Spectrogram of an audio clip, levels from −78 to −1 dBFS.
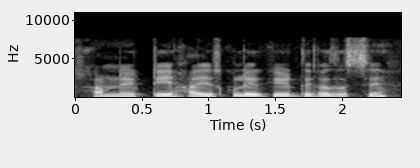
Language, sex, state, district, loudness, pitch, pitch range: Bengali, male, West Bengal, Cooch Behar, -16 LUFS, 135 Hz, 130-140 Hz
